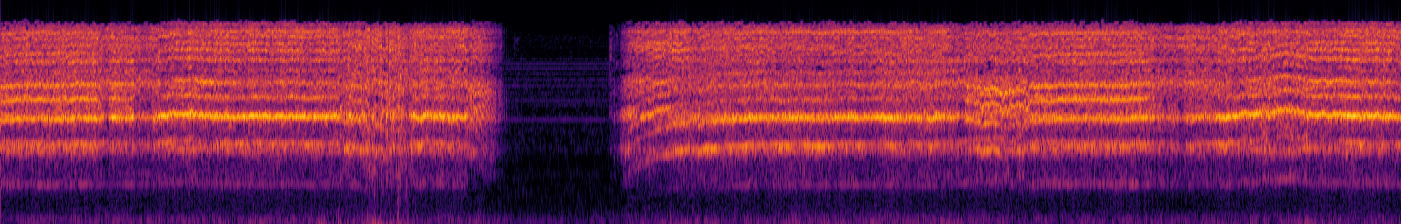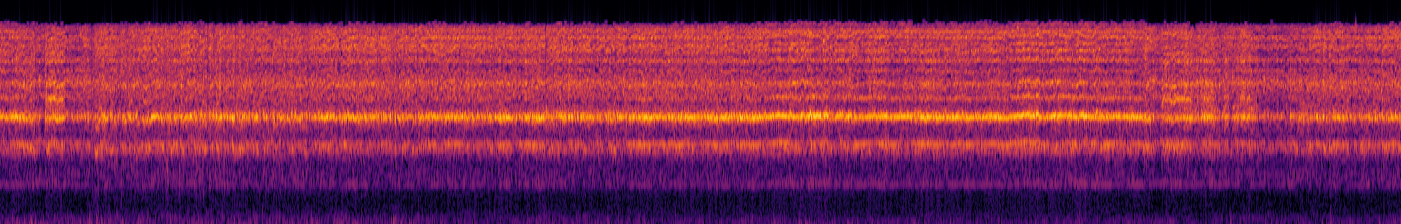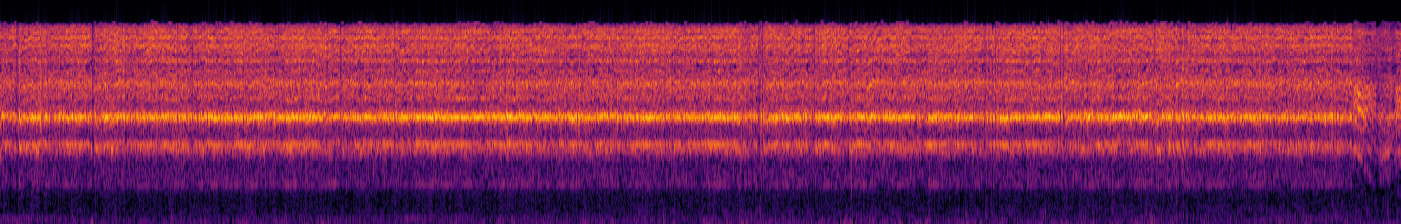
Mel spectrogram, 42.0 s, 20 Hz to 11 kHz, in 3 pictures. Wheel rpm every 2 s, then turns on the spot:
160, 160, 80, 110, 160, 160, 160, 160, 160, 160, 160, 160, 160, 160, 160, 160, 160, 160, 160, 160, 150.
none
